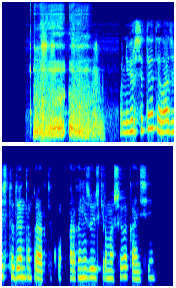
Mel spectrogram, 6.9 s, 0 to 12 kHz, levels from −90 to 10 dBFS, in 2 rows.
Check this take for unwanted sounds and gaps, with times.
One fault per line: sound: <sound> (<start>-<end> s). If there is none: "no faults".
sound: throat clearing (0.5-2.1 s)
